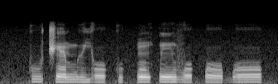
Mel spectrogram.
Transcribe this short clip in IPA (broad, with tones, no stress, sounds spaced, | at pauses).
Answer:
k u˧ t͡ʃ ɛ̃˧ m ɨ˧ j oː˨ k u˧ k͡p ũ˧ k͡p ĩ˧ v o˨˦ k͡p oː˨ ɓ oː˦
